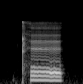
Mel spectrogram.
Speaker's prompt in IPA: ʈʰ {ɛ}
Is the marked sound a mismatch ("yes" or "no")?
no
